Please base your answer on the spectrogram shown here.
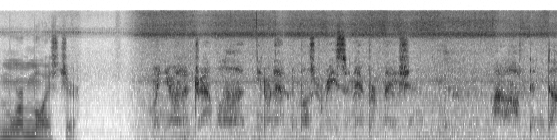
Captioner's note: whispering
